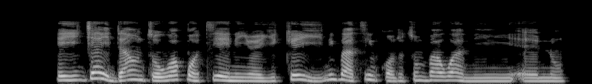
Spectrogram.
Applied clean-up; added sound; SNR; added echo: none; none; none; none.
